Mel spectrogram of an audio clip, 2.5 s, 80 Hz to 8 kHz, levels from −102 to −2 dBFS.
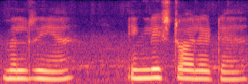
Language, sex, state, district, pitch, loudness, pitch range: Hindi, female, Haryana, Jhajjar, 230 Hz, -15 LUFS, 215-235 Hz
